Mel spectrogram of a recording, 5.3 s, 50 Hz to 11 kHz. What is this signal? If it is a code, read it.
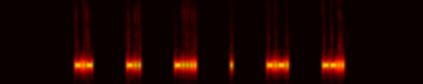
Morse code, heard as a keyed tone, about 53 wpm, spaced as for 17 wpm, 700 Hz. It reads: KD6ECZ
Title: USA Call Signs - 6x Character Spacing - 50wpm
